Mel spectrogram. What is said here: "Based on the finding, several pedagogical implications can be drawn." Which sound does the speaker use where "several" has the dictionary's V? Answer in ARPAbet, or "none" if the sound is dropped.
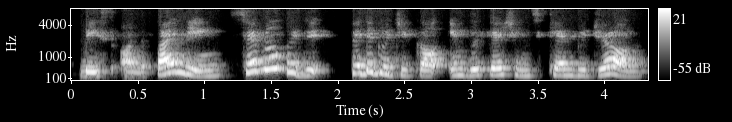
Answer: V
